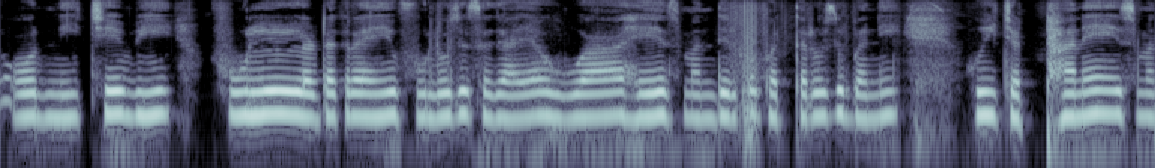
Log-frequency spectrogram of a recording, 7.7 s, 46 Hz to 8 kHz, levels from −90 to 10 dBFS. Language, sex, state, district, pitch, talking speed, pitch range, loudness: Hindi, female, Maharashtra, Aurangabad, 225 Hz, 170 wpm, 220-235 Hz, -16 LUFS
